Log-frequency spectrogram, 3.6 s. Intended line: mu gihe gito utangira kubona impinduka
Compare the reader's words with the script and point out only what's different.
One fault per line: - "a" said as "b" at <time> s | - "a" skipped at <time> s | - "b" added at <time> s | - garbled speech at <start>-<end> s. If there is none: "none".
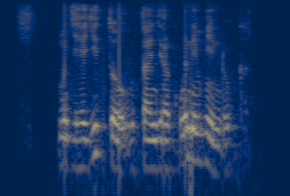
none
